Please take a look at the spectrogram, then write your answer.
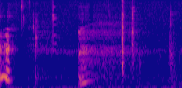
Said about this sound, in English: Not, that was the cat. yeah. She's not coming in. She really she wanted to, but she she can just creepily scratch at the door.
